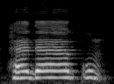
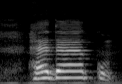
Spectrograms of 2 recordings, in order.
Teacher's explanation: ഹ അക്ഷരത്തിൻ്റെ സൗണ്ടിനെ തൊണ്ടയുടെ അവസാന ഭാഗത്തു നിന്ന് കൊണ്ടുവരാം. തൊണ്ടക്കുഴി നമ്മൾ പറയാറില്ല, ആ ഭാഗത്തു നിന്നാണ് കൊണ്ടുവരേണ്ടത്, അഖ്സൽ ഹൽക്കിൽ നിന്നും.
